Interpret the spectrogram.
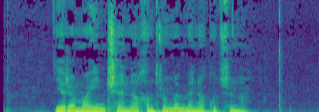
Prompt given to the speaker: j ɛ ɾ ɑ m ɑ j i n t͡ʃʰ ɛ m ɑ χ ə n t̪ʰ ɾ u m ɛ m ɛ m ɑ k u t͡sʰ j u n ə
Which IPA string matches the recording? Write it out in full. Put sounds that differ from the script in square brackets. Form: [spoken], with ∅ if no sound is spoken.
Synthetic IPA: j ɛ ɾ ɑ m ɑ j i n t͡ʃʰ ɛ [n] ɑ χ ə n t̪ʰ ɾ u m ɛ m ɛ [n] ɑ k u t͡sʰ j u n ə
